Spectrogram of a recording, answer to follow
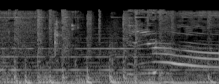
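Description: Animated-film soundtrack music with a quick beat; about one and a half seconds in, a long, slowly falling high cry starts over it.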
